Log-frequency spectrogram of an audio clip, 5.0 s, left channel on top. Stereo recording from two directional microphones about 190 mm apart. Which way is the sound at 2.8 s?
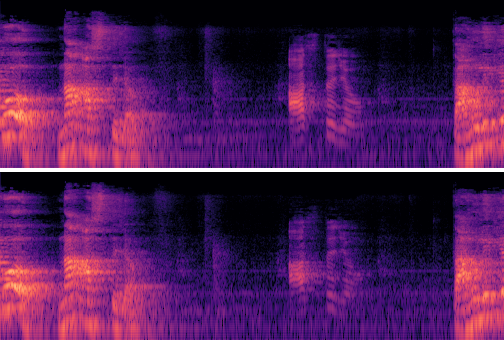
50° left (ahead or behind).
